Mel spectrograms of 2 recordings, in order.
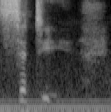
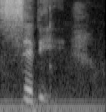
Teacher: it really should be pronounced city, where we pronounce it as a D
